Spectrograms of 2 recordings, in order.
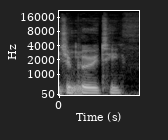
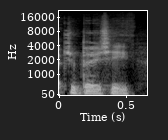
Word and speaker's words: Djibouti: Just pronounced Djibouti. Yeah. Djibouti.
